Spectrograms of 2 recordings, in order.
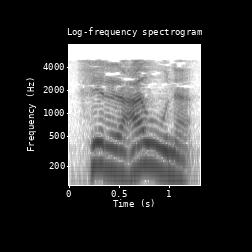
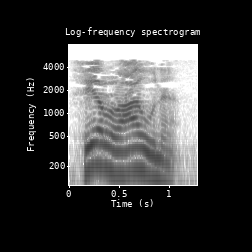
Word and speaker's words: فرعون: والآن مع الدرس الخامس ومع القراءة الصوتية الثانية والتي سأحاول من خلالها تنبيه المتعلم إلى الأخطاء النطقية الشائعة في الكلمات التالية: فرعون، ويقول من يخطئ فرعون بتفخيم الراء، فحشر،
